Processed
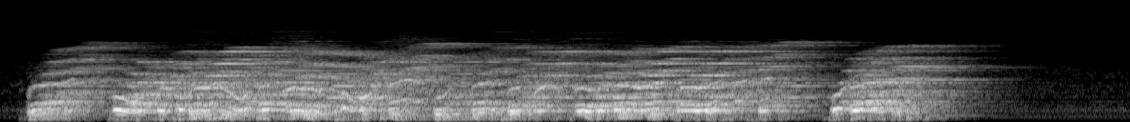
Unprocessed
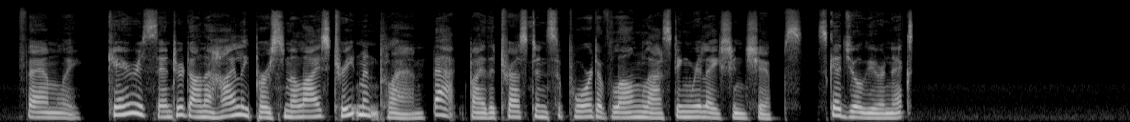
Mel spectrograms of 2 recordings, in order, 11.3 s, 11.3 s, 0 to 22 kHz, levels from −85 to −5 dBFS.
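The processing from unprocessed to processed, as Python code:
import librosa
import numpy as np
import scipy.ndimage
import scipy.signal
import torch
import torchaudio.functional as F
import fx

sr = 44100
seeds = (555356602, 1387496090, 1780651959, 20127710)

y = fx.octave_mirror(x, sr, pivot_hz=450.0)
y = fx.cabinet(y, sr, low_hz=210.0, low_slope=12, high_hz=4400.0, hz=(220.0, 390.0, 720.0, 1400.0, 2600.0), db=(-4, 10, -8, -5, -3))
y = y + 10.0 ** (-10.5 / 20.0) * np.pad(y, (int(181 * sr / 1000.0), 0))[:len(y)]
y = fx.rev_shimmer(y, sr, seeds[0], rt60_s=1.1, semitones=7, shimmer_db=-2, drr_db=5.5)
y = F.gain(torch.from_numpy(y), 8.0).numpy()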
